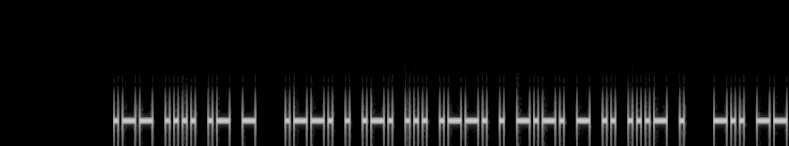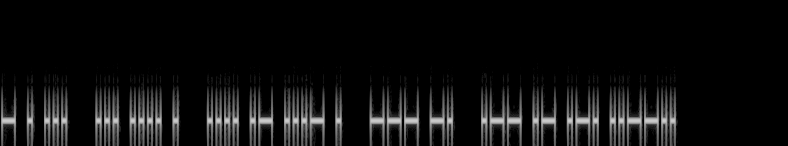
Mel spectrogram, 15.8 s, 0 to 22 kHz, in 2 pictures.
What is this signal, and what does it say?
Morse code, heard as a keyed tone, about 28 wpm, 700 Hz. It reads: WHAT PERSPECTIVE DOES SHE HAVE ON WAR?
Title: Sentences from Top 1200 Words 28wpm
